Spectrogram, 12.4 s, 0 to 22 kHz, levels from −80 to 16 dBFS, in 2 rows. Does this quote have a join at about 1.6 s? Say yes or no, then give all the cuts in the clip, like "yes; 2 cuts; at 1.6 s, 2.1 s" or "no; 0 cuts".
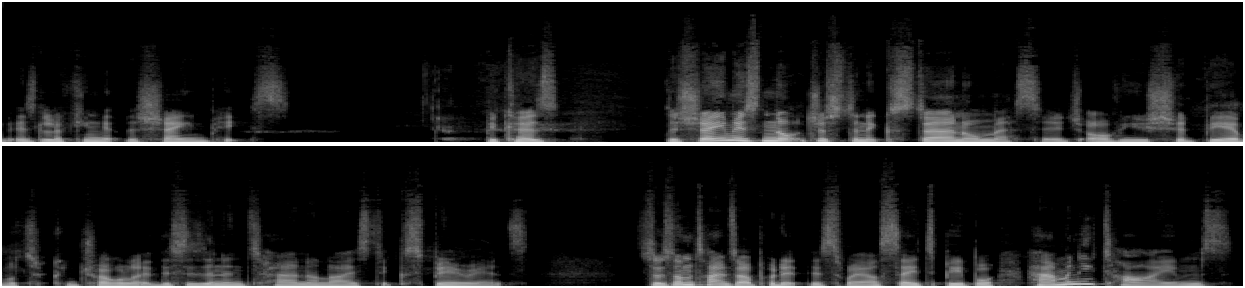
no; 0 cuts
